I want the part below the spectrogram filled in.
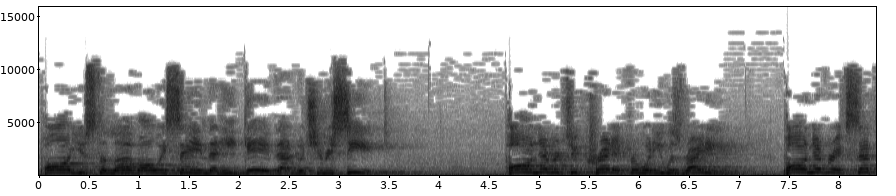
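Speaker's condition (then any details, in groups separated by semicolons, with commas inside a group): No condition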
